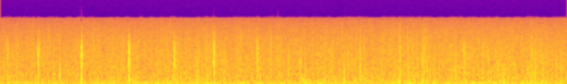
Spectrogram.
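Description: Steady hiss of an old optical film soundtrack with scattered faint crackles and clicks and a low hum underneath; no dialogue or music.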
